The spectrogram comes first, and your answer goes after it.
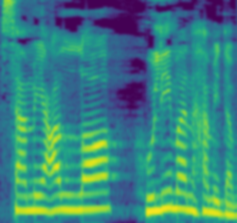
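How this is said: The 'hu' is joined onto the following 'liman'. The speaker calls it wrong. "হুলিমান কিন্তু হবে না"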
